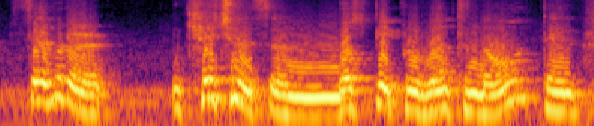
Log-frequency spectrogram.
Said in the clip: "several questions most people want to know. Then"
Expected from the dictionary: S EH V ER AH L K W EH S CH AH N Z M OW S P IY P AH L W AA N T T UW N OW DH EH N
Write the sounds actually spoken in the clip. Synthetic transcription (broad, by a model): S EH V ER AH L K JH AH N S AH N M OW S P IY P AH L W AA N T T UW N OW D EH N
